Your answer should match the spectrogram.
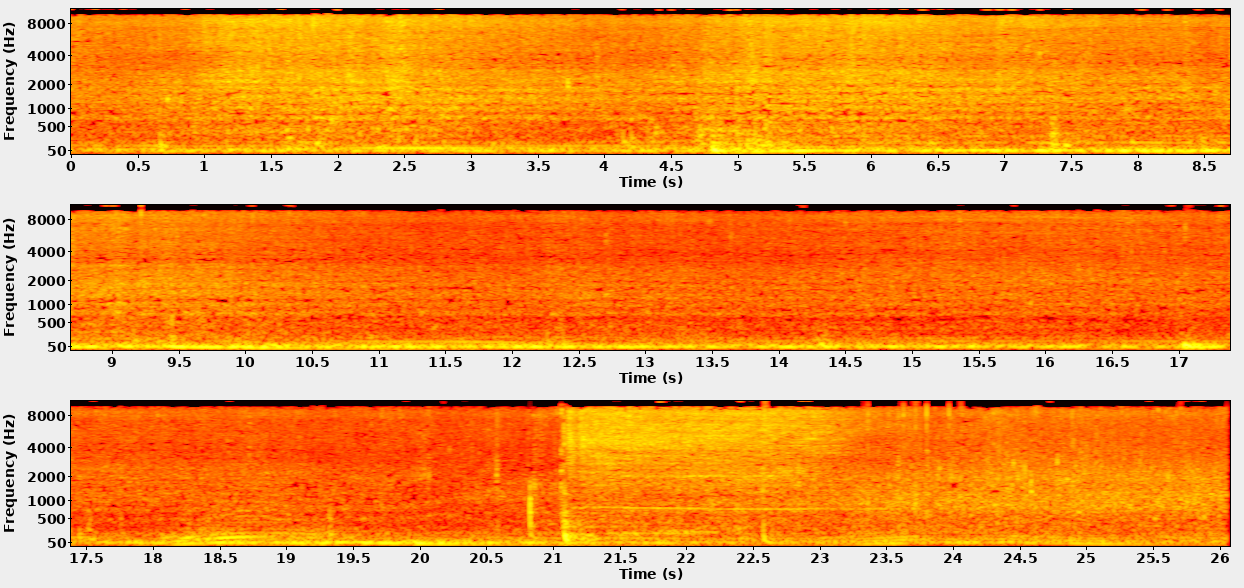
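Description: Low, steady rumble inside a car's cabin as it moves slowly along a flooded road, with a few dull thumps. About three seconds before the end the rumble gives way to a brighter, even hiss.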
